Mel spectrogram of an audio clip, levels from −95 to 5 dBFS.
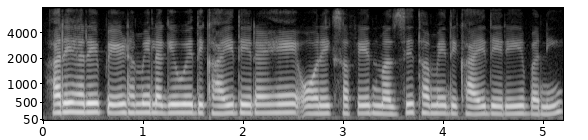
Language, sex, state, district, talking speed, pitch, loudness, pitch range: Hindi, female, Madhya Pradesh, Bhopal, 220 wpm, 220 Hz, -16 LUFS, 205-225 Hz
